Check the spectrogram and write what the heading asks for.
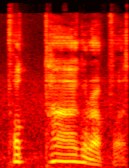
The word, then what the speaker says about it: photographer: photographer. 사진작가라 할 때 photographer는 이 오해가 액센트가 있습니다. photographer. 그런데 작가가 아니고 ER 빼버리고 photograph. 사진만 얘기할 때는 photograph만 얘기할 때는 맨 앞에 음절에 액센트가 있어요. photograph, photograph, photographer, photograph, photographer 이렇게요.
